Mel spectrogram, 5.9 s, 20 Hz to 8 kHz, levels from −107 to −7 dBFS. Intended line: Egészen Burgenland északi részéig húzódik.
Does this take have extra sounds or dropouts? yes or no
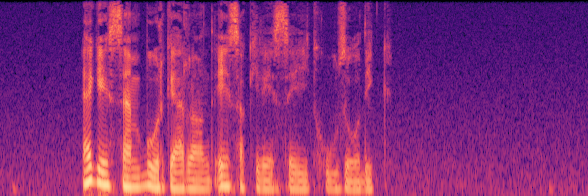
no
